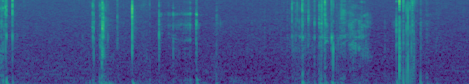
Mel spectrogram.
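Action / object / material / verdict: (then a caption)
scrape / bar of soap cut with a knife / soap / none. A yellow utility knife slices thin pink curls off the surface of a solid, gold-coated Palmolive bar soap held in the hand. Short, crisp scraping cuts with bright hiss and a soft low thud come in quick bursts separated by quiet pauses, each stopping dead with almost no ring.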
